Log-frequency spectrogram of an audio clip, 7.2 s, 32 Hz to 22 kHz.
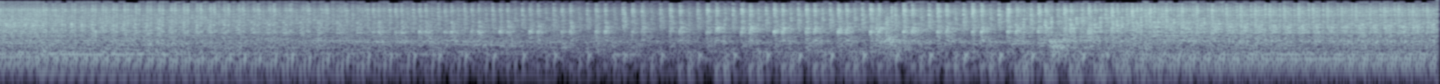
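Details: Kubota L Series (mid-1970s) diesel tractor, warm after about half an hour running, after internal oil leak repair: even, steady thumping at about 3.5 beats a second, no misses or knocks; normal running.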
